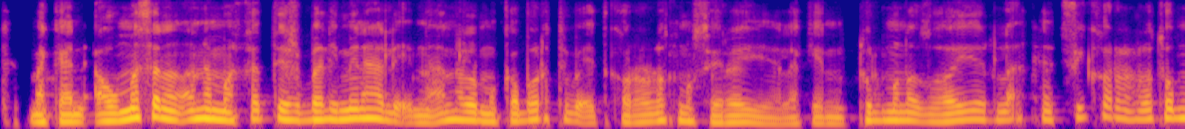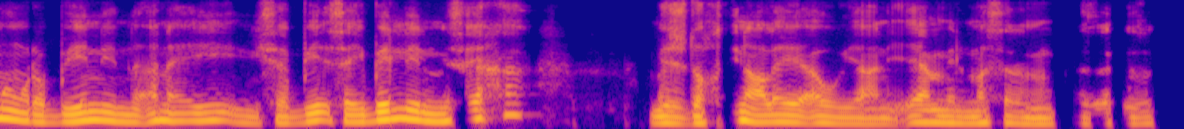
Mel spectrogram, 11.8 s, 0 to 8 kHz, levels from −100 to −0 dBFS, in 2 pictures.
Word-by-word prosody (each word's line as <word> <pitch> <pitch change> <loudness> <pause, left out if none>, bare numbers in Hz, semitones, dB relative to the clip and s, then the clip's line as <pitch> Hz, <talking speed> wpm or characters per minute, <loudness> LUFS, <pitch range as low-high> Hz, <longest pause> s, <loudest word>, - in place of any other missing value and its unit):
ما 115 - +3
كان 120 0 +1
أو 130 - +5
مثلًا 170 0 +6
أنا 170 +1 +7
ما 155 - +6
أخدتش 155 +1 0
بالي 150 +2 +3
منها 170 +2 +5
لأن 110 -7 -2
أنا 140 +7 0
لمّا 130 -4 +2
كَبرت 150 +5 -2
بقيت 100 -5 -5
قرارات 120 +6 -3
مصيرية، 110 -5 -2
لكن 95 +1 -6
طول 140 +9 -4
ما 145 - +2
أنا 140 - 0
صغيّر 140 +5 -1
لأ، 145 - -4
كانت 155 -2 -9
في 185 - -7
قرارات 170 -4 -3
هم 175 -2 +3
مربيني 130 +3 +1
إن 120 -2 -2
أنا 130 +4 -1
إيه؟ 130 -5 -4
ساب 105 +8 -2
سايبين 135 +5 +2
لي 165 - +4
المساحة 150 - -2 0.7
مش 100 -3 -1
ضاغطين 120 +7 -2
عليَّ 115 0 +1
أوي 100 -3 -2
يعني، 85 +3 -5
اعمل 105 -2 -1
مثلًا 100 0 -5 0.3
كذا 90 - -12
كذا. 95 +1 -11
130 Hz, 220 wpm, -22 LUFS, 110-150 Hz, 0.7 s, أنا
